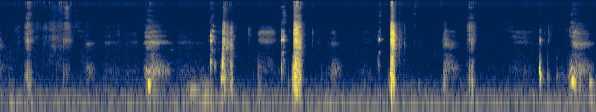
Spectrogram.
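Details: Adult's sudden sneezing fit of unknown cause after nasal irritation for about an hour, becoming congested toward the end; allergy medication was taken. A run of about six sharp sneezes with quiet sniffing between them.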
